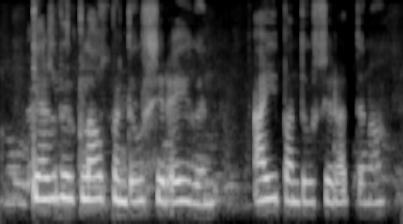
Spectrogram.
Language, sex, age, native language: Icelandic, female, 13, Icelandic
